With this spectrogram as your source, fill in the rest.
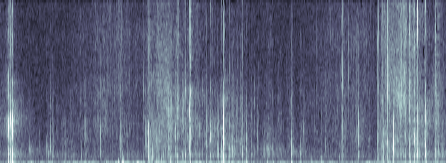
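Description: A small, dark red leather bifold wallet, hollow and holding bills and receipts, is squeezed, scratched and tapped with bare fingertips and short nails. Quiet, dense crinkling and tearing-like rustles from the paper inside mix with soft, quick taps and bright scratchy flicks. The sound stays close and steady throughout.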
